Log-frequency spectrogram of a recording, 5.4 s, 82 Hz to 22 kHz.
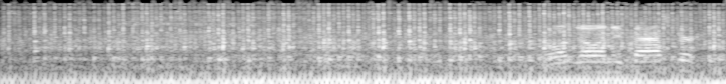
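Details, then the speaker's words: Farmall F-12 tractor on steel wheels, auction find sitting long, ignition points troubled, cloudy fuel: loud, rough, deep chugging at wide-open throttle, never picking up; won't rev, owner suspects long storage. "That's wide open. It needs to run is what it needs. It's been sitting so long."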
